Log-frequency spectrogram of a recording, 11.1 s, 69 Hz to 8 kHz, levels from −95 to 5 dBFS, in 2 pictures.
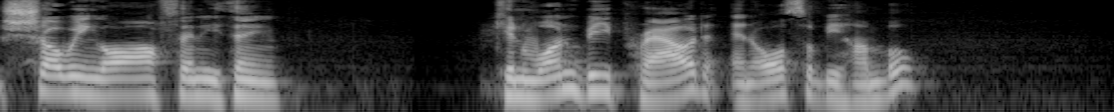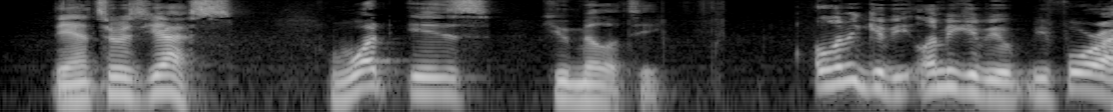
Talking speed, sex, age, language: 150 wpm, male, 40-59, English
